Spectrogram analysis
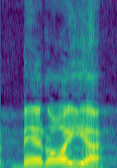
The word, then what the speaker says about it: Beroia: trocam B pelo B Mas se a gente for ler no original é beroia seria a pronúncia correta dessa cidade que hoje consta nos mapas como veria é uma cidade muito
